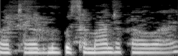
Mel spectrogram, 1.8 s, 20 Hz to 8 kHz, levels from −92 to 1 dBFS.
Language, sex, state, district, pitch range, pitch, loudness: Hindi, female, Bihar, Araria, 220-230 Hz, 220 Hz, -17 LUFS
